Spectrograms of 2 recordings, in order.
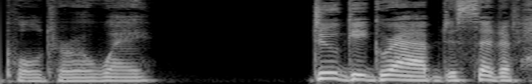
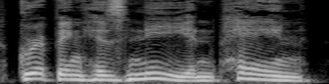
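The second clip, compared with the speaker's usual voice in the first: usual speaking voice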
